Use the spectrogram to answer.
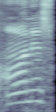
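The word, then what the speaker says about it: honest: खुशी, काइंडनेस, दयालुता, ऑनेस्ट, ऑनेस्ट नहीं पढ़ेंगे इसको, ऑनेस्ट पढ़ेंगे। क्या पढ़ेंगे, ऑनेस्ट पढ़ेंगे। क्या पढ़ेंगे इसको, ऑनेस्ट। ठीक है, एच हमारा क्या होता है, साइलेंट होता है।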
